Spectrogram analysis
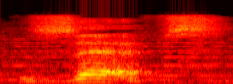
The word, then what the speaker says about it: Zeus: com o nome de Zéus. Zéus é a pronúncia correta, grega. Os gregos pronunciam a palavra Zéus para mostrar como se fala Zeus.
